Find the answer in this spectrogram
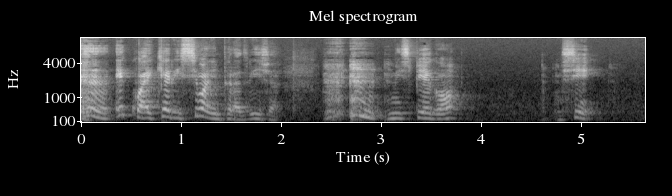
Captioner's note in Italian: schiarire la voce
